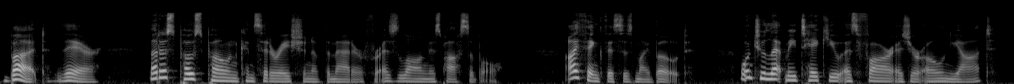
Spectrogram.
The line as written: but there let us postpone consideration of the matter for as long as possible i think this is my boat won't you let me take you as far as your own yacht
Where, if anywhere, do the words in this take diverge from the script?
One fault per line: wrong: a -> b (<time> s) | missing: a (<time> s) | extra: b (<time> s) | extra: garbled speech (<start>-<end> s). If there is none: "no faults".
no faults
